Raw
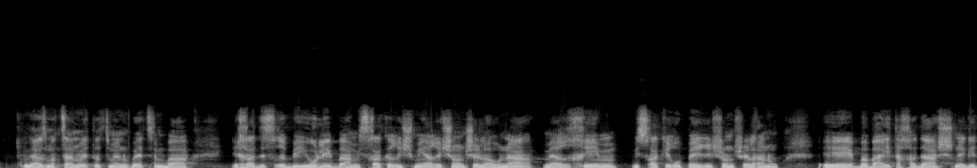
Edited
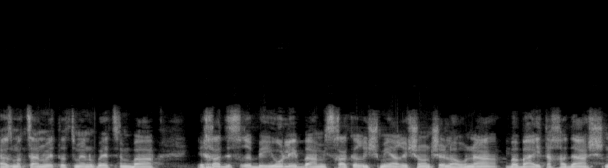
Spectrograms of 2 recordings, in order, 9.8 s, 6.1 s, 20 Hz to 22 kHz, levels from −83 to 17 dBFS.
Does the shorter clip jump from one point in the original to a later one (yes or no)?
yes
